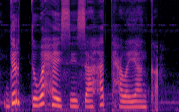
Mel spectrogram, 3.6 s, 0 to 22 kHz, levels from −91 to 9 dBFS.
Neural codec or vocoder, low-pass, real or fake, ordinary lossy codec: none; none; real; none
